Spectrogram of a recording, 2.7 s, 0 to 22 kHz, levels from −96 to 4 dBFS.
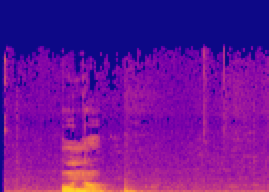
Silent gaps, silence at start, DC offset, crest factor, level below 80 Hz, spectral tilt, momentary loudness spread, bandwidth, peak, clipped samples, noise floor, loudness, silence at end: none; 0.6 s; under 0.1%; 18 dB; -48 dBFS; -8 dB/octave; 16 LU; 16 kHz; -2 dBFS; under 0.1%; -44 dBFS; -15 LUFS; 1.3 s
